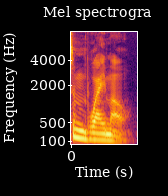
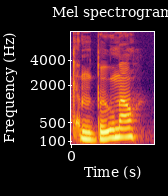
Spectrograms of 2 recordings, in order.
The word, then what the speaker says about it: Mbeumo: Is it Mbeumo? Did we go with Mbeumo? – Everyone says Mbeumo, but his name is EU, not UE. So I think it might be like Mbeumo. – Mbeumo.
